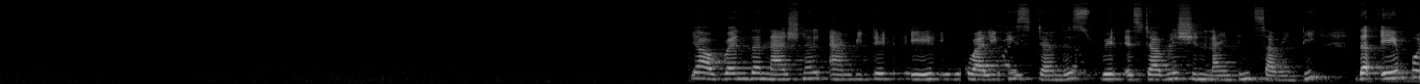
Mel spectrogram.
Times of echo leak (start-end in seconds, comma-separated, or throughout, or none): 9.02-9.12, 9.38-9.64, 10.00-10.38, 10.67-10.99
